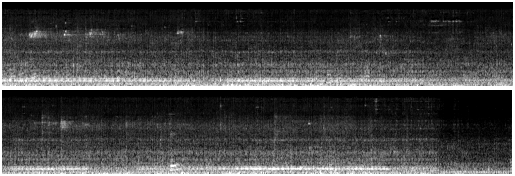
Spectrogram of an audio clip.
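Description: Motorcycle engine running steadily while riding, heard from a mic inside the rider's helmet over wind and road rumble. The engine note holds with small shifts in pitch, and there is a short thump about two-thirds of the way through.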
